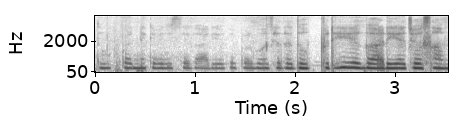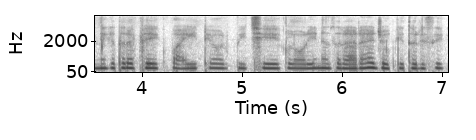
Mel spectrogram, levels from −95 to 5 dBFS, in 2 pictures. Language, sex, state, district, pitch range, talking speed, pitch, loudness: Hindi, female, Chhattisgarh, Bastar, 230-240 Hz, 290 wpm, 235 Hz, -28 LUFS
